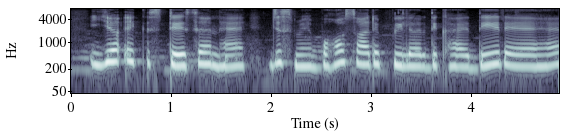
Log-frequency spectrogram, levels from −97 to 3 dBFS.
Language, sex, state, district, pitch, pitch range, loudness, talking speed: Hindi, female, Punjab, Pathankot, 255 Hz, 240-275 Hz, -16 LUFS, 145 wpm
